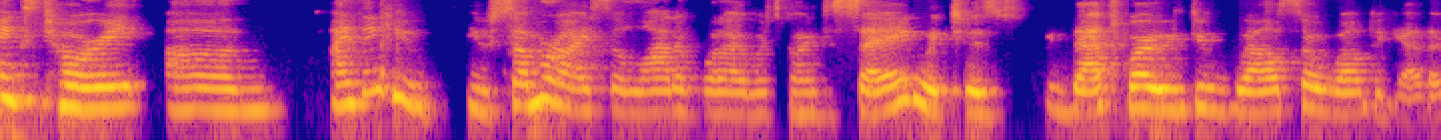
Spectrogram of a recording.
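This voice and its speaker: A woman talks in a normal speaking voice, fairly high in pitch, at a moderate pace. Her loudness swings widely while her pitch varies in an ordinary way. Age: 60s. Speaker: program participant. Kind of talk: testimony.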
